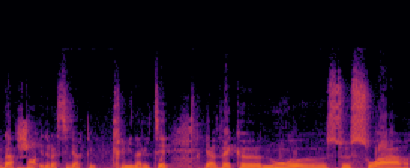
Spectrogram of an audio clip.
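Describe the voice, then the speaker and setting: Against noticeable background noise, a woman at medium pitch speaks with very even loudness and ordinary pitch variation. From DR Congo. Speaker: TV show host. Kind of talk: TV interview; reading guest's bio aloud.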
